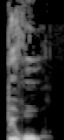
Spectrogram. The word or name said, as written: bero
